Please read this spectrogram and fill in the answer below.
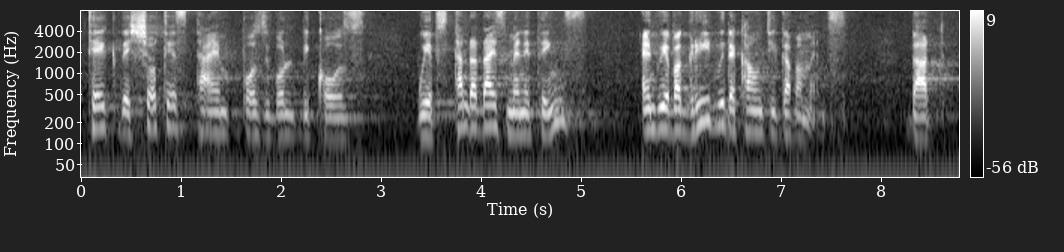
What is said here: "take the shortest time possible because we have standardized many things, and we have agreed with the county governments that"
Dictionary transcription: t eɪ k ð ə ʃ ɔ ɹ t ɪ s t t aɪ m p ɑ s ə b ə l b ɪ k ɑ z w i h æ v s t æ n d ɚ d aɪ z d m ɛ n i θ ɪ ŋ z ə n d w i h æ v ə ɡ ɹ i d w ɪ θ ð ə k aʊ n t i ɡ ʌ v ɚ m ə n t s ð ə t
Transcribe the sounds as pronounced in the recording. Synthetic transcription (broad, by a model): t eɪ k ð ə ʃ ɔ ɹ t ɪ s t t aɪ m p ɑ s ə b ə l b ɪ k ɑ z w i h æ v s t æ n d ɚ d aɪ z d m ɛ n i θ ɪ ŋ z ə n d w i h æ v ə ɡ ɹ i d w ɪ ð ə k aʊ n t i ɡ ʌ v ɚ m ə n t s ð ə t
